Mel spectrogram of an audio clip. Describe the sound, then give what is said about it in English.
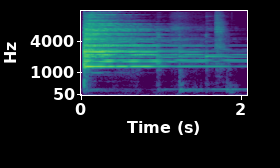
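A single gong strike with a sharp, bright attack, its metallic overtones ringing out and slowly fading over two seconds, with faint low rumbles in the background. “We have a gong.”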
